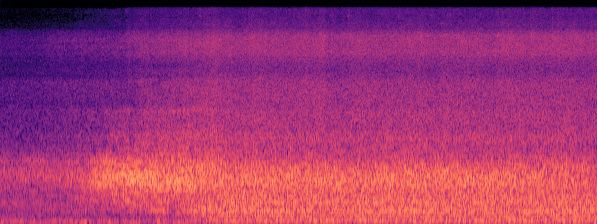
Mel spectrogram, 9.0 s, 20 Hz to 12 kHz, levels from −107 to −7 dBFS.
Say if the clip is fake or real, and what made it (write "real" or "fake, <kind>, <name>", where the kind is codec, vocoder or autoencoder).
real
